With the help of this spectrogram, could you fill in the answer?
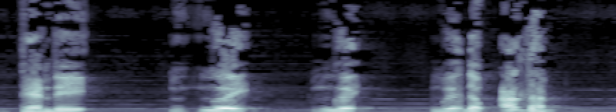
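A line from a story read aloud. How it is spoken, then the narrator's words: Breathless terrified stammer. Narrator (Vietnamese): diện mạo của Nhiếp Luân Tôn giả biến thành xanh lẻ như xác chết, lắp bắp chẳng ra hơi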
